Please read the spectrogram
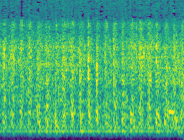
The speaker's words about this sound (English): I'm a helicopter pilot. I'm flying above your house right now.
